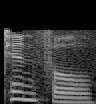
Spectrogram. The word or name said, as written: tinful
